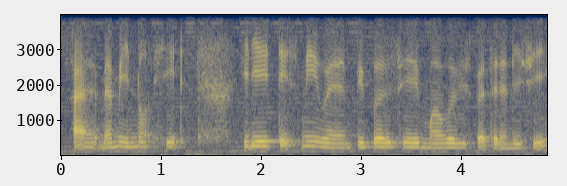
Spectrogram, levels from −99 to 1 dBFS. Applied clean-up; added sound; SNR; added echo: none; none; none; none.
